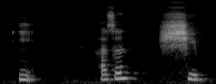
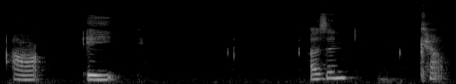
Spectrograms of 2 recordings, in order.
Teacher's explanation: The tongue is very high, whereas from A as in cow, the tongue is lower.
